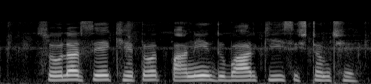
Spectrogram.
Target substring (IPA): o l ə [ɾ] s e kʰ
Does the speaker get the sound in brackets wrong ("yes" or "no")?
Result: no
